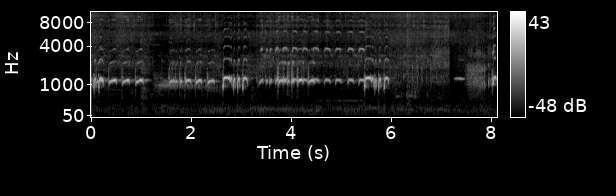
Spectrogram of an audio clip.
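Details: Loud local zebra dove, singing actively as a lure so other doves begin singing. Several runs of rapid arched coos with rolling flourishes, then a brief single note after a pause.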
